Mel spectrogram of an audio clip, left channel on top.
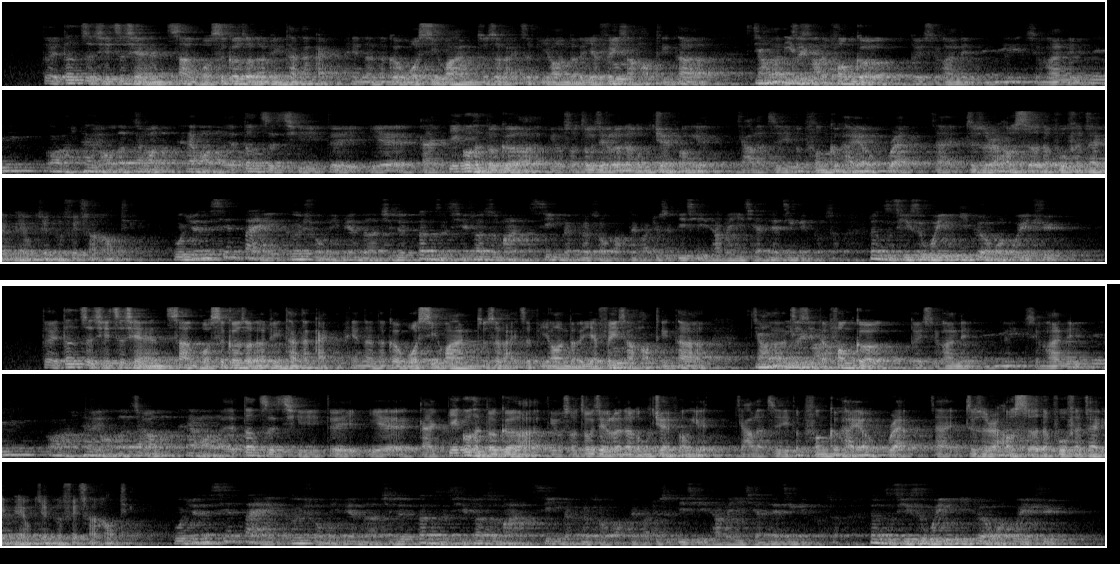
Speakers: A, on the right; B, on the left.
A: 对，邓紫棋之前上《我是歌手》那个平台，她改编的那个《我喜欢》就是来自 Beyond 的，也非常好听，
B: 哦，
A: 她加了自己的风格。
B: 喜欢你对吧？
A: 对，喜欢你，
B: 微风微哇，
A: 对，喜欢你，
B: 太好了，
A: 对，没错。
B: 太好了，太好了！
A: 而且邓紫棋对也改编过很多歌啦，比如说周杰伦的《龙卷风》也加了自己的风格，还有 rap 在就是饶舌的部分在里面，我觉得非常好听。
B: 对我觉得现代歌手里面呢，其实邓紫棋算是蛮新的歌手吧，对吧？就是比起他们以前这些经典歌手，邓紫棋是唯一一个我会去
